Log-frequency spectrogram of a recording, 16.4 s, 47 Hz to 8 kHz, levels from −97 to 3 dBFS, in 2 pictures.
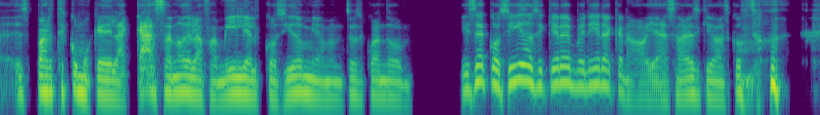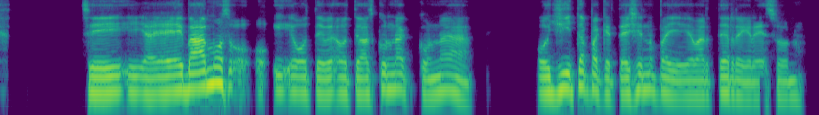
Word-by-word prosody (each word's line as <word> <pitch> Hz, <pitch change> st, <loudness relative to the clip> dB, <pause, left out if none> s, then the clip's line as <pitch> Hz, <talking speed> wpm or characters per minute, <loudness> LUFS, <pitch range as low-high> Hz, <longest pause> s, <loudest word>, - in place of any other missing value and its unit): es 125 Hz, -3 st, -5 dB
parte 140 Hz, 0 st, +1 dB
como 135 Hz, -5 st, +1 dB
que 120 Hz, -, +2 dB
de 115 Hz, -, +3 dB
la 95 Hz, -4 st, -1 dB
casa, 130 Hz, -1 st, +4 dB
¿no?, 130 Hz, +1 st, +1 dB
de 135 Hz, -, +2 dB
la 115 Hz, -2 st, 0 dB
familia, 120 Hz, +4 st, +1 dB
el 115 Hz, -2 st, -5 dB
cocido 115 Hz, +4 st, -2 dB
de -, -, 0 dB
mi 120 Hz, -, 0 dB
amá, 105 Hz, 0 st, -5 dB
entonces, 105 Hz, +1 st, -7 dB
cuando: 110 Hz, -4 st, -6 dB, 0.5 s
"hice 190 Hz, +10 st, +2 dB
cocido, 200 Hz, +3 st, +4 dB
si 175 Hz, -1 st, -3 dB
quieren 195 Hz, +1 st, +1 dB
venir 180 Hz, +2 st, -1 dB
acá", 175 Hz, -, -3 dB
no, 105 Hz, -4 st, -8 dB
ya 105 Hz, -, -4 dB
sabes 115 Hz, +3 st, -3 dB
que 115 Hz, -, -5 dB
vas 100 Hz, -1 st, -6 dB
con -, -, -4 dB
todo. -, -, +3 dB, 1.2 s
Sí, 130 Hz, +1 st, +3 dB
y 130 Hz, -1 st, -3 dB
a 125 Hz, -1 st, 0 dB
eh 130 Hz, +2 st, +3 dB
eh -, -, +5 dB
vamos, 170 Hz, +6 st, +7 dB
o 170 Hz, -, -8 dB
o -, -, -12 dB
y 135 Hz, -2 st, -5 dB
o 130 Hz, -1 st, -2 dB
te 120 Hz, 0 st, -3 dB
o 125 Hz, 0 st, -4 dB
te 125 Hz, -, -4 dB
vas 120 Hz, -1 st, -1 dB
con 150 Hz, +2 st, -3 dB
una 150 Hz, -3 st, -3 dB
con 120 Hz, 0 st, -5 dB
una 135 Hz, -6 st, -4 dB, 0.6 s
ollita 135 Hz, +6 st, +1 dB
para 140 Hz, -3 st, -2 dB
que 125 Hz, -, -3 dB
te 120 Hz, +3 st, -3 dB
echen, 145 Hz, +4 st, -1 dB
¿no?, 145 Hz, -, -5 dB
para 125 Hz, -1 st, -2 dB
llevarte 110 Hz, +3 st, -3 dB
de -, -, 0 dB
regreso, 105 Hz, -1 st, -4 dB
¿no? 105 Hz, -4 st, -9 dB
125 Hz, 220 wpm, -20 LUFS, 115-145 Hz, 1.2 s, vamos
